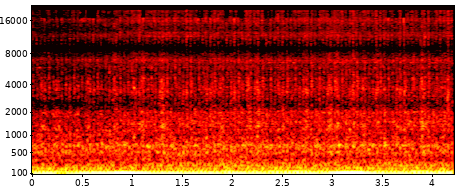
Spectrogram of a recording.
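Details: 1963 Rover P4 110 2.6 manual with overdrive, showing 10463 miles (unverified), idling after a quick start: low steady idle hum with a faint occasional stumble; a slight idle misfire, cause not confirmed.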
